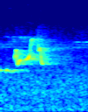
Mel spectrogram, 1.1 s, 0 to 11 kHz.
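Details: Japanese bush warbler singing with its whole body, recorded 15 June 2024: a brief low, steady whistle leads into a bright, quickly warbled flourish of higher notes, all within about half a second, over faint background hiss.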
